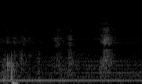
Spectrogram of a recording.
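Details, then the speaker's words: 1989 Ferrari Mondial T, fuel pump run manually via a test switch at the relay socket after installing new fuel pressure regulators: a steady low electric hum at even pitch, nothing irregular; normal fuel pump operation. "right now i've got my test switch hooked up to the fuel pump relay and i'll just manually fire the fuel pump"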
